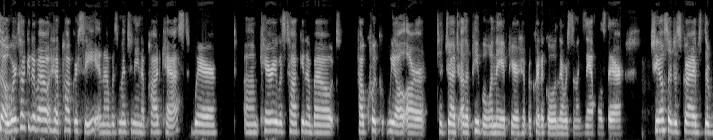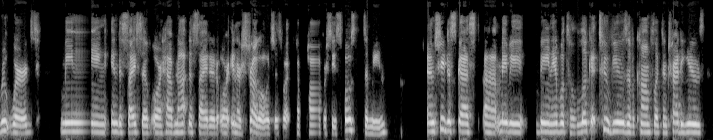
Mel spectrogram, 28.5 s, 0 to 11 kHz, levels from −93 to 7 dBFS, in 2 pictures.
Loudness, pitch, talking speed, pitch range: -15 LUFS, 195 Hz, 165 wpm, 185-220 Hz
